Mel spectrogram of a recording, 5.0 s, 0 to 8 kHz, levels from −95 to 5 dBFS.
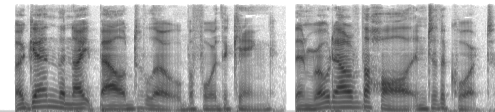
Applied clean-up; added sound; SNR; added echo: none; none; none; none.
